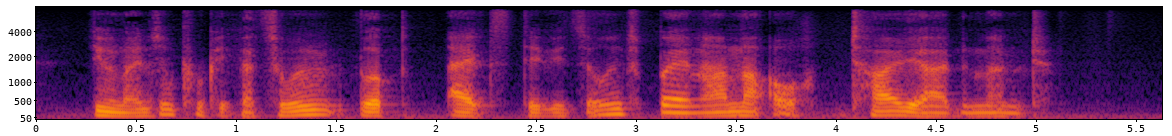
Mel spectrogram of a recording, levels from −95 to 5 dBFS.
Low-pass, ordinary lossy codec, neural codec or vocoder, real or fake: 7.2 kHz; MP3, 64 kbps; codec, 16 kHz, 0.5 kbps, FunCodec, trained on Chinese and English, 25 frames a second; fake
